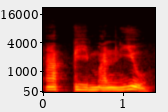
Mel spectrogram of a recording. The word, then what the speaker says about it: Abimanyu: Ya, jadi kalau bahasa Sanskerta itu namanya Abimanyu ya.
